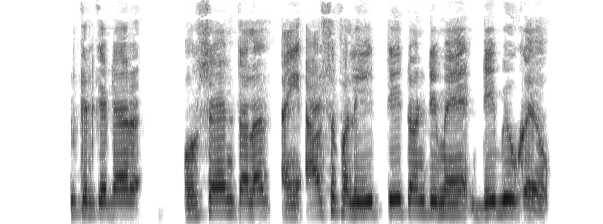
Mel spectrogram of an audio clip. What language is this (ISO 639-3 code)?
snd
